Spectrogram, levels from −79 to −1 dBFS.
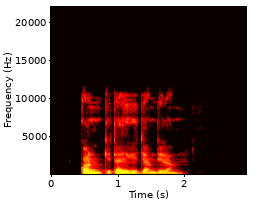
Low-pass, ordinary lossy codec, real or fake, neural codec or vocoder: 10.8 kHz; Opus, 24 kbps; real; none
